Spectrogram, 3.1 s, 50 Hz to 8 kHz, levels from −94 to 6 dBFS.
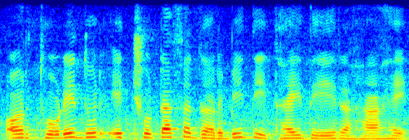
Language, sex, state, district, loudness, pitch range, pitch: Hindi, female, Maharashtra, Mumbai Suburban, -17 LUFS, 165-225 Hz, 200 Hz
